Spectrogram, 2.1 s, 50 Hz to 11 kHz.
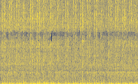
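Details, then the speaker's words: Restored Triumph Hurricane X75 triple at tickover, throttle sticking slightly: low uneven, stumbling beat, one pulse lighter; rough idle, right-hand cylinder appears weak, cause not yet confirmed. "it is a bit rough on tick over not the worst I've ever encountered"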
